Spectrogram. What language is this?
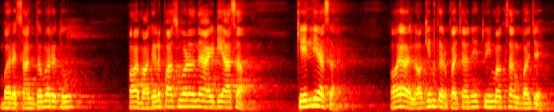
Konkani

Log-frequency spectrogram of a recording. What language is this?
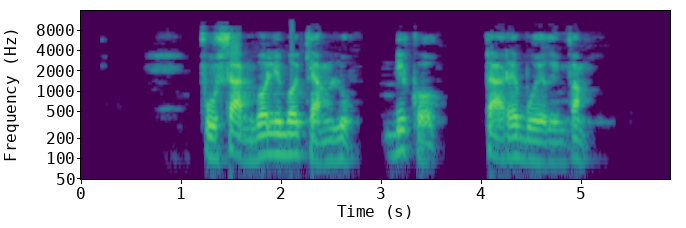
Kwasio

